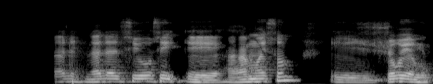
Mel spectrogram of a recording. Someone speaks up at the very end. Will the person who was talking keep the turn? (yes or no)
yes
